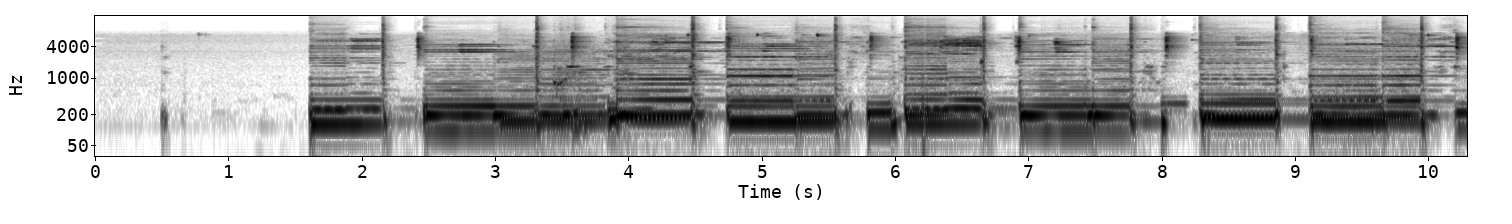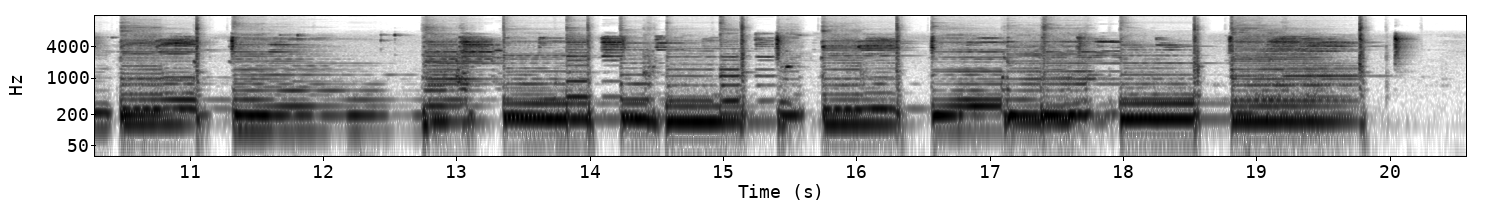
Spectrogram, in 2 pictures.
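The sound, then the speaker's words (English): An acoustic-electric guitar strummed steadily through maxed-out chorus and a little reverb, loud, with chords ringing full and shimmering after a brief quiet start, and no voices. “Let's add a little bit of reverb in there.”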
